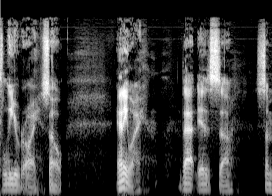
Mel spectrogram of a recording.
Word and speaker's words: LeRoy: It sounds funny to say LeRoy Holcomb in that case, because when it's used for a person's name, I've only ever heard it pronounced as LeRoy.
